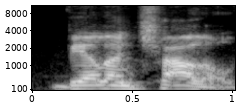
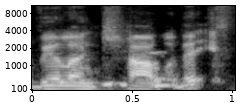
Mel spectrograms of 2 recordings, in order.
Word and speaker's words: violoncello: Violoncello. Violoncello. That's Italian, isn't it?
